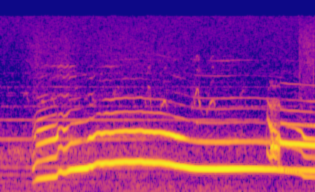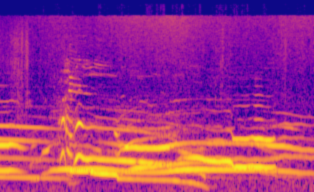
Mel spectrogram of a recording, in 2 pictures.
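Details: Gray wolves (Canis lupus), a mother with her pups, howl together in long, smooth, wavering tones that rise, hold and slide downward in overlapping voices; the howl serves pack communication and bonding as pups learn to howl.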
